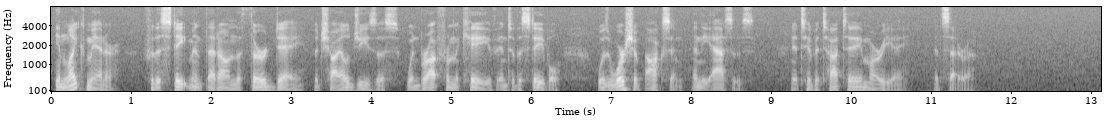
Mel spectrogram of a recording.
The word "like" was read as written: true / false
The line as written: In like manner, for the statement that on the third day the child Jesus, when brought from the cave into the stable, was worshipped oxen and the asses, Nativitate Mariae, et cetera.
true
